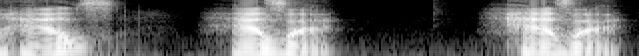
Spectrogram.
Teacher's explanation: you're going to link has and the word a with the Z sound at the end of the word has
